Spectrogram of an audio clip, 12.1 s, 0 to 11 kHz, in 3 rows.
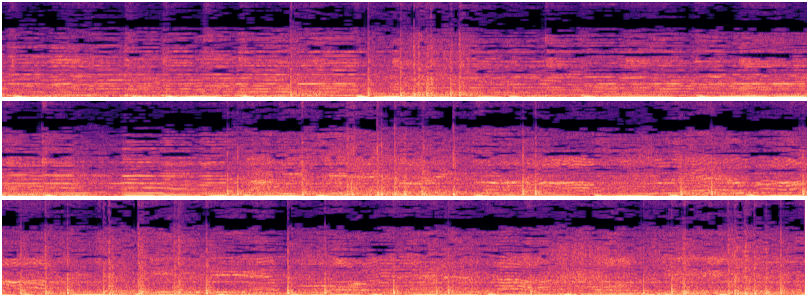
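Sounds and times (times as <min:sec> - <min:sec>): fireworks bursting and crackling: 0:01.3 - 0:02.9, 0:05.0 - 0:12.0
music with heavy bass beat: 0:05.0 - 0:12.0
person singing: 0:05.2 - 0:12.0.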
